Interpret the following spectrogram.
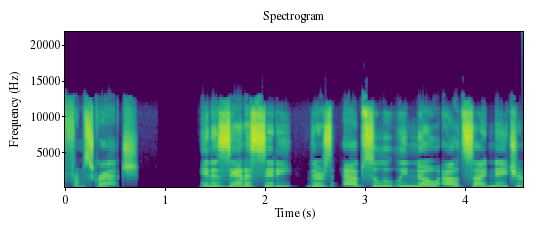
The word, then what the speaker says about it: Xity: We call this a city, spelled with an X for exoterrestrial, but pronounced with a hard K.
